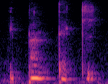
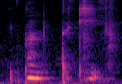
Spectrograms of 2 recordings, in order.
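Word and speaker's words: 一般的: The fourth example is generally, and that is pronounced ippanteki, ippanteki.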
